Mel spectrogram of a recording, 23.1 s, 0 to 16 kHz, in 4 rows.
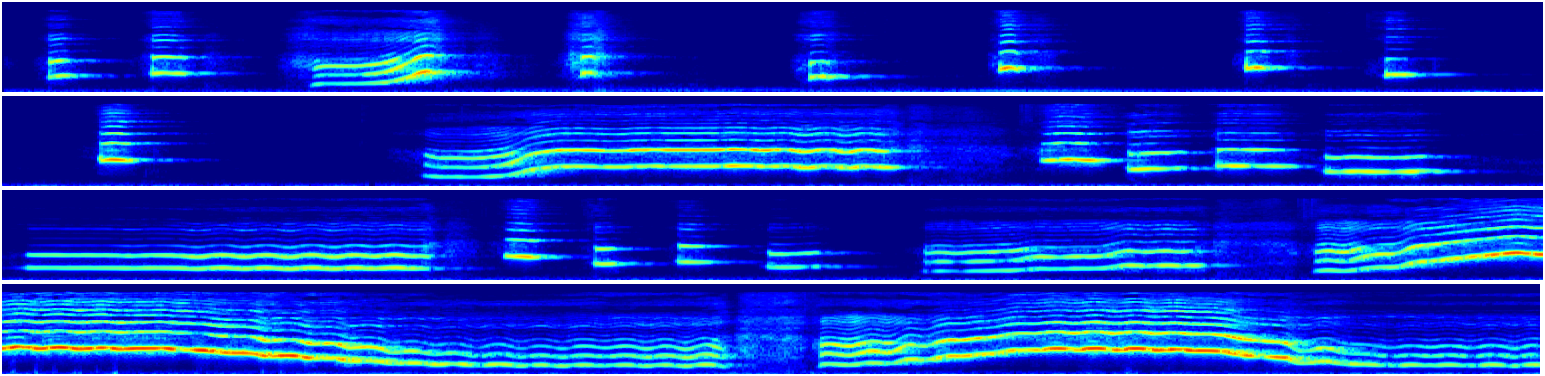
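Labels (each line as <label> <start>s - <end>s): A woman singing in very high tones. 0.0s - 23.1s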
